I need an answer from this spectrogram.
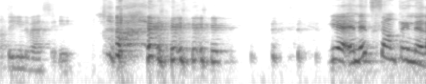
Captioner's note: laughs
